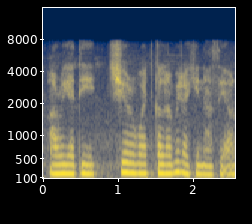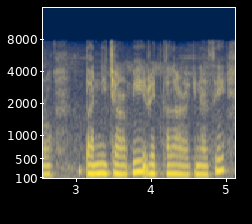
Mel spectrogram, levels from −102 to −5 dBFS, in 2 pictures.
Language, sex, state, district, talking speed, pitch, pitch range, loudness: Nagamese, female, Nagaland, Dimapur, 175 wpm, 190 Hz, 180-195 Hz, -13 LUFS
